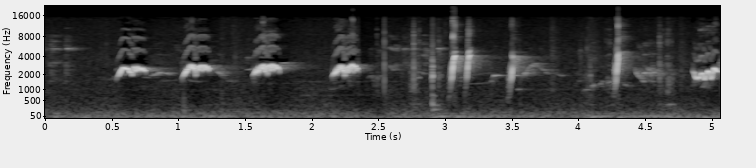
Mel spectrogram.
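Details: White-rumped shama singing a long-strand song in many voices while flicking its tail on a perch: four matching whistled notes about half a second apart, then a quicker run of varied sharp chirps and a final rising note.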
